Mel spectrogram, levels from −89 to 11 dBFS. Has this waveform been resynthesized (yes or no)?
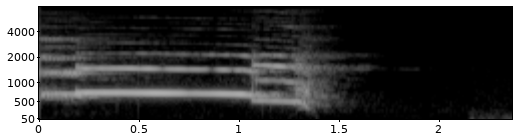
no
